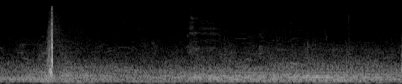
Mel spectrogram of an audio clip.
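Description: A golf club striking the ball on a full approach shot from the fairway: one sharp, crisp strike about half a second in. A steady hum runs underneath.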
